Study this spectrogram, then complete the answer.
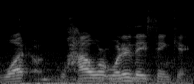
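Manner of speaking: ordinary delivery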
